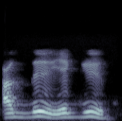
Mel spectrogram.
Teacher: ஆயுத எழுத்து அஃது எஃகு அரை மாத்திரை அளவுல முழுமையா ஒலிக்கிறது.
